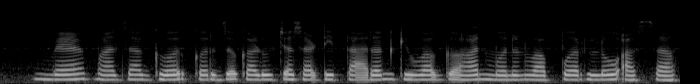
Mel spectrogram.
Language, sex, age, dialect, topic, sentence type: Marathi, female, 18-24, Southern Konkan, banking, statement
